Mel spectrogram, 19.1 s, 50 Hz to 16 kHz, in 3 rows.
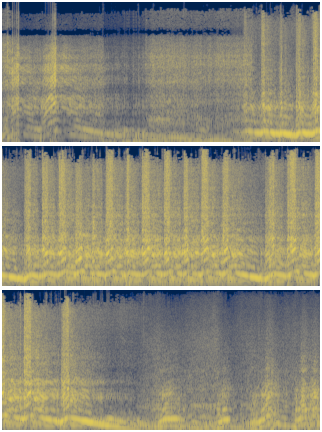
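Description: Supercar engines revving across a few cuts. A Ferrari 458's V8 is blipped a few times, then a Lamborghini Gallardo's V10, much louder, is revved over and over, rising and falling about twice a second with sharp cracks between the blips for about ten seconds. Near the end there are a few more separate revs.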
